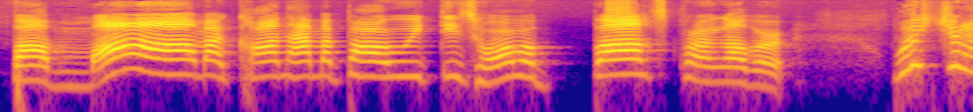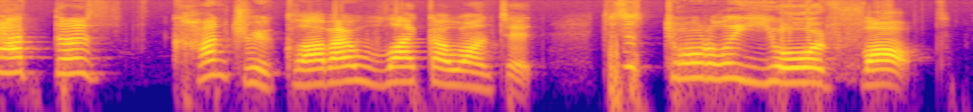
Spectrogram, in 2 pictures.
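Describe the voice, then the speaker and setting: A woman's voice: sits high, animated, unhurried, bright, forceful tone, no echo, pitched above the performer's own voice, full character voice, poor audio. Woman doing a spoiled whiny teen girl. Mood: whining. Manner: whiny, dramatic, self-pitying. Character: spoiled dramatic teenage girl. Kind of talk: storybook reading.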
